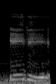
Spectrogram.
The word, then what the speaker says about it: EDI: Why are you named ED? ED is the phonetic pronunciation of EDI.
